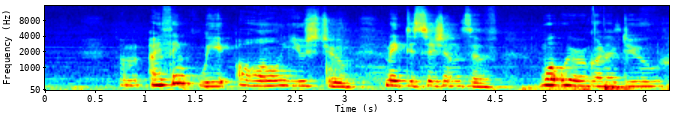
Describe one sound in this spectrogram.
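A woman speaks clearly in a large hall.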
